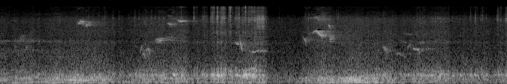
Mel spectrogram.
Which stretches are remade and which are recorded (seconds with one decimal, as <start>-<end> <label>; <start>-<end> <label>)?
0.0-4.1 recorded; 4.1-4.6 remade; 4.6-5.1 recorded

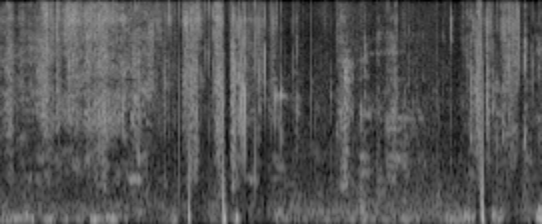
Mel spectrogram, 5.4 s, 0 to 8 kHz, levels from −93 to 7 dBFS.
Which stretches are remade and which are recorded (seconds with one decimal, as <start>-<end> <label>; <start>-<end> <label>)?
0.0-1.4 remade; 1.4-4.6 recorded; 4.6-5.4 remade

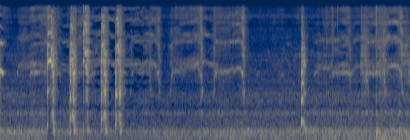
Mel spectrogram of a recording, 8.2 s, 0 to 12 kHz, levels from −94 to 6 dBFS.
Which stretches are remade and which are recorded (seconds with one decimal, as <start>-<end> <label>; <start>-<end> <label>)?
0.0-1.0 remade; 1.0-3.0 recorded; 3.0-8.2 remade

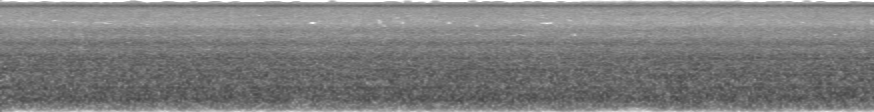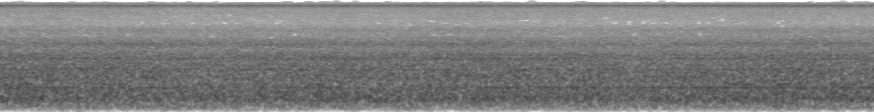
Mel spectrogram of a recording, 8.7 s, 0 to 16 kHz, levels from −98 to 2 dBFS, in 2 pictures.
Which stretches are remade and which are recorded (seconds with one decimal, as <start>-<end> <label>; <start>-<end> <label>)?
0.0-2.9 recorded; 2.9-3.7 remade; 3.7-8.7 recorded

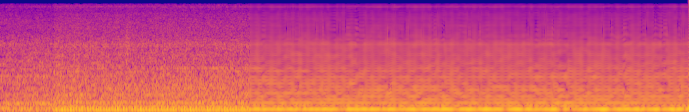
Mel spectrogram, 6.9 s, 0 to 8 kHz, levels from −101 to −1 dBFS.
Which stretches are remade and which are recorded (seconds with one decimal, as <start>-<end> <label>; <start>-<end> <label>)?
0.0-2.5 recorded; 2.5-6.9 remade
